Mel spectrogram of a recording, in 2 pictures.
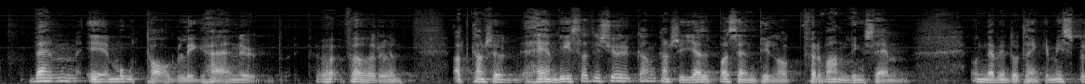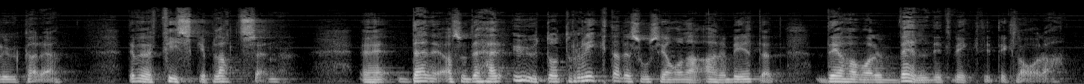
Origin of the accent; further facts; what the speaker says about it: Jämtland County, Sweden; jag kommer från Jämtland.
